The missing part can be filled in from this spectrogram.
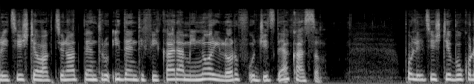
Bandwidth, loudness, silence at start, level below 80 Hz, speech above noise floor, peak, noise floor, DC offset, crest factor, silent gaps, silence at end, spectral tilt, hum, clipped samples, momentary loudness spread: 14 kHz; -17 LUFS; 0 s; -48 dBFS; 29 dB; -6 dBFS; -46 dBFS; 0.4%; 12 dB; none; 0 s; -4.5 dB/octave; none; under 0.1%; 5 LU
